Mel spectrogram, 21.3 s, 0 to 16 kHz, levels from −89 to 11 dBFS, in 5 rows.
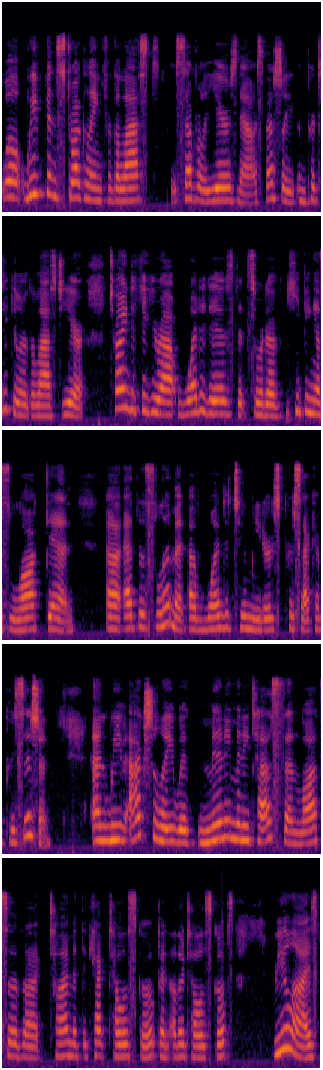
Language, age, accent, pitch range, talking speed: English, 40-59, American, 195-250 Hz, 175 wpm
